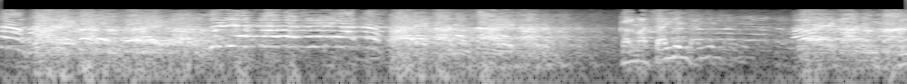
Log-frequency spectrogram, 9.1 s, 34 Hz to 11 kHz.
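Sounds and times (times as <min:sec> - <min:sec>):
large crowd chanting slogans in unison: 0:00.1 - 0:02.6, 0:03.7 - 0:06.1, 0:07.9 - 0:09.0
speech: 0:06.2 - 0:09.0.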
